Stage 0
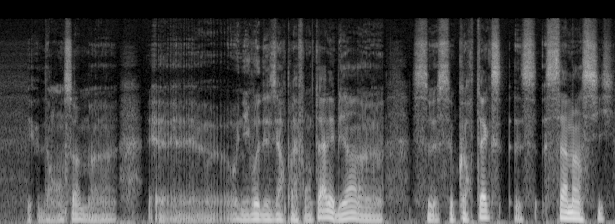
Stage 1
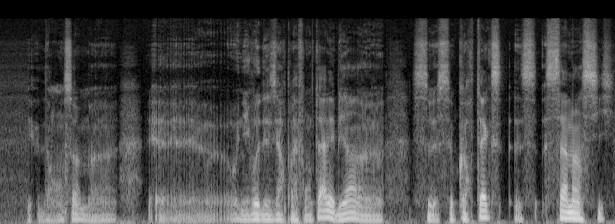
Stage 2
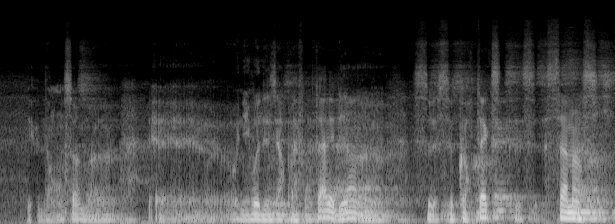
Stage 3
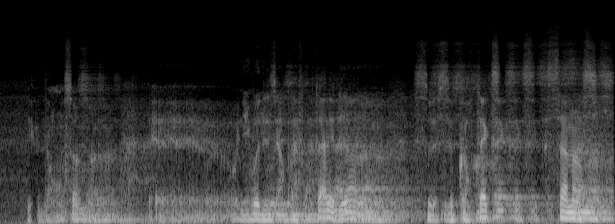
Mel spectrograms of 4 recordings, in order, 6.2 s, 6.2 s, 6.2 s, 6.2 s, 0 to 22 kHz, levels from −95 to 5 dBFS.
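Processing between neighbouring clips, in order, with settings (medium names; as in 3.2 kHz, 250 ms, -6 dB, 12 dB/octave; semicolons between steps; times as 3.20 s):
no audible change
distance through air 310 m; plate-style reverb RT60 0.81 s, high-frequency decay 0.8×, pre-delay 120 ms, DRR 7.5 dB
feedback delay 165 ms, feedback 50%, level -10 dB; trim -9 dB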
